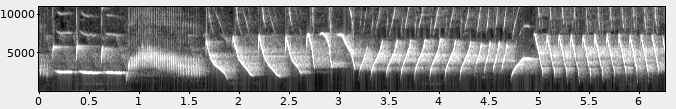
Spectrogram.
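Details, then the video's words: Canary singing, used as a lure to stimulate other canaries to sing: loud continuous song of fast repeated downward-sweeping high notes in quick trills, with a steady whistled tone at the start and a buzzy rising phrase. "Pancingan KENARI Gacor PANJANG Cuit-Cuit Emosi Isian MEWAH"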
